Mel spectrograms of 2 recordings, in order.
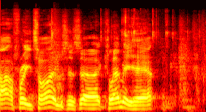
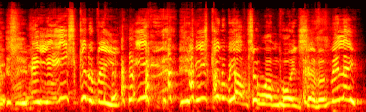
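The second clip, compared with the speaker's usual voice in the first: high laughing commentary. Real, not acted. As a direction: laugh through the call.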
